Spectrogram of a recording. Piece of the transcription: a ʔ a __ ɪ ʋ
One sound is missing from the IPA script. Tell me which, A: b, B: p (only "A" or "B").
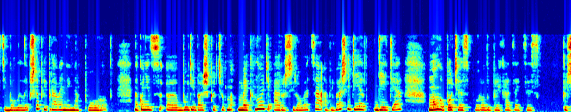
A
